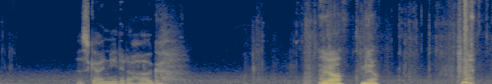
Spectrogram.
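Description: A man speaks with animation into a close microphone, in short bursts.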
